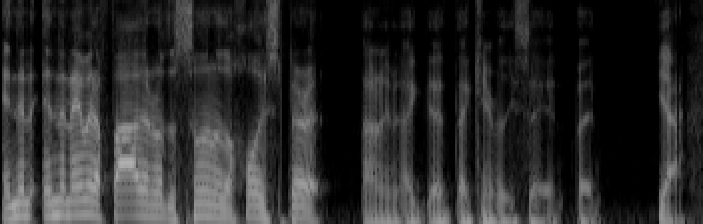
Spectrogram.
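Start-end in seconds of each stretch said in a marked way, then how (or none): 0.0-2.5 put-on higher-pitched Irish accent. Comparing with the fighter's earlier accent: early Conor McGregor impression. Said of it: "versus at the beginning".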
